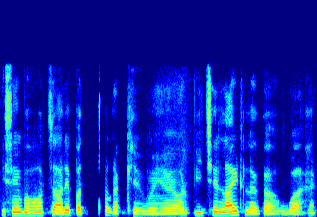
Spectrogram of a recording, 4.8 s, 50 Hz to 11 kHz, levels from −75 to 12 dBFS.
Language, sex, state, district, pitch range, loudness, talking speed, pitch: Hindi, male, Chandigarh, Chandigarh, 130-160 Hz, -17 LUFS, 165 wpm, 135 Hz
